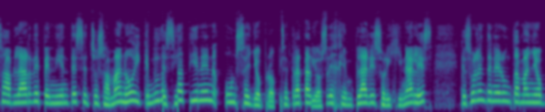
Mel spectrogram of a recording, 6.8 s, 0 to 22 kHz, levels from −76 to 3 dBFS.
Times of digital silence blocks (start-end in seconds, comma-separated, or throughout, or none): none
